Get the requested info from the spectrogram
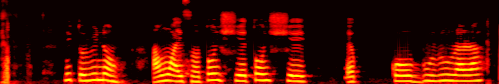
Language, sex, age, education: Yoruba, female, 30-45, tertiary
